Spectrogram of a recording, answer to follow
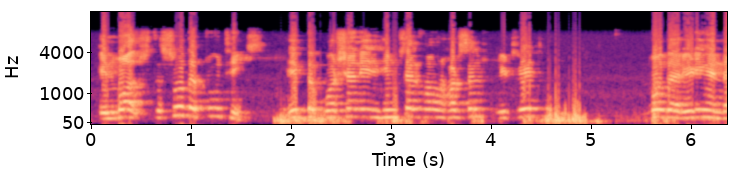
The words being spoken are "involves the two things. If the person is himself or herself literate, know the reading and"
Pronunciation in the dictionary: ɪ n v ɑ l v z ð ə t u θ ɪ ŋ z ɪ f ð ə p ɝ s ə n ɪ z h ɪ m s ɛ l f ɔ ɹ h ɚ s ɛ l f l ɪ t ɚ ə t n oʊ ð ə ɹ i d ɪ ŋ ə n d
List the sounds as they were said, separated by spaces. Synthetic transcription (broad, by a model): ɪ n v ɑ l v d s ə t u t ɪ ŋ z ɪ f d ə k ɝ ʃ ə n ɪ z h ɪ m s ɛ l f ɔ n h ɚ s ɛ l f l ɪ t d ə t n oʊ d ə ɹ i d ɪ ŋ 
